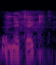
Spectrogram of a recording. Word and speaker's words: NETEC: Webinaire Netec ou Ntec, je sais jamais comment on prononce. Netec.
